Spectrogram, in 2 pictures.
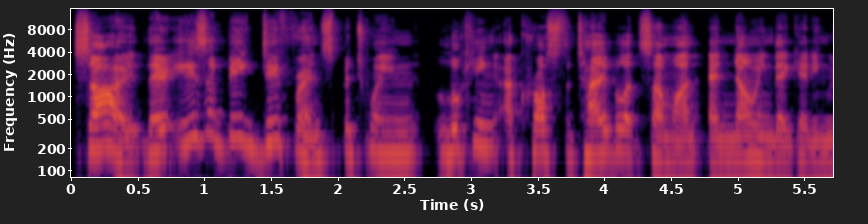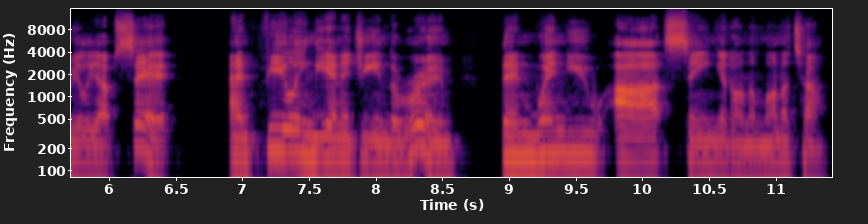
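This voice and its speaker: A man's voice: a little high, normal speed, a bit bright. A man hosting a show, delivering opinionated, emphatic editorial commentary. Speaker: show host, media commentator.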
